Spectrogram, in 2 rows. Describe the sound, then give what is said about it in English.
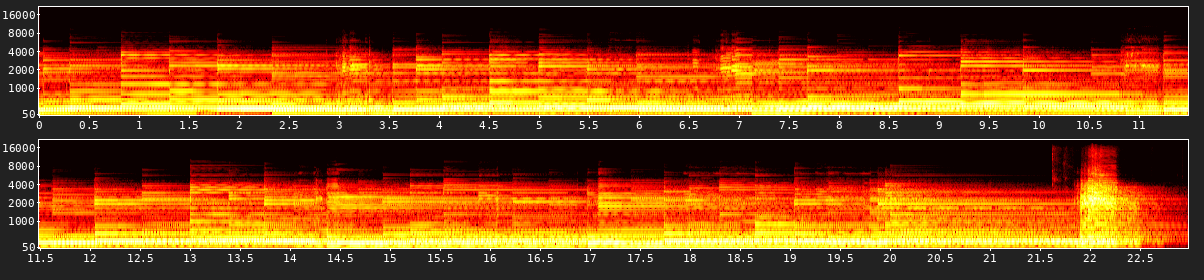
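A 2023 Squier Paranormal Series electric guitar played through distortion and chorus effects, with loud, sustained notes and chords in continuous, loose noodling. It ends with a sharp noisy swipe before cutting off. “It's the one guitar it's been sitting in the living room at night while I watch TV, and I'm just noodling around on it, and it's sure, the sounds that come out of it.”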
